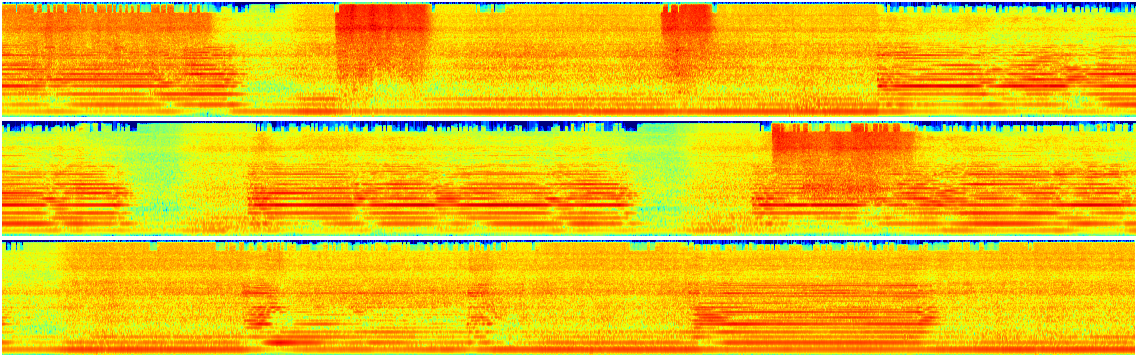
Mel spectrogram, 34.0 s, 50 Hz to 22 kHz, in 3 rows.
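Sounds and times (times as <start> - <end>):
burst of hiss: 3.3 - 4.3, 6.6 - 7.2
low machine hum: 4.4 - 9.4.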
